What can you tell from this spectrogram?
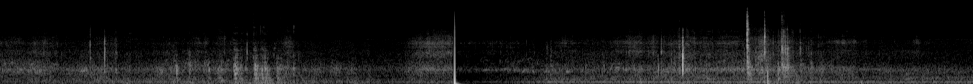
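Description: Clicks and taps from fishing gear being handled: a spinning reel on the rod and tackle being worked by hand. There is one sharp click about four and a half seconds in and a quick run of clicks near the end, over a steady low hum.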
